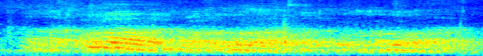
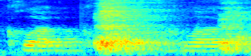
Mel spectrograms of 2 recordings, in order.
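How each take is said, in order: First: Teacher acting out the sad chicken for the class, clucking. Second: Said in the usual way. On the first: Shown as a demonstration. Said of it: "Can you sadly say, 'Cluck, cluck, cluck'". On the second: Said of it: "Can you sadly say".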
